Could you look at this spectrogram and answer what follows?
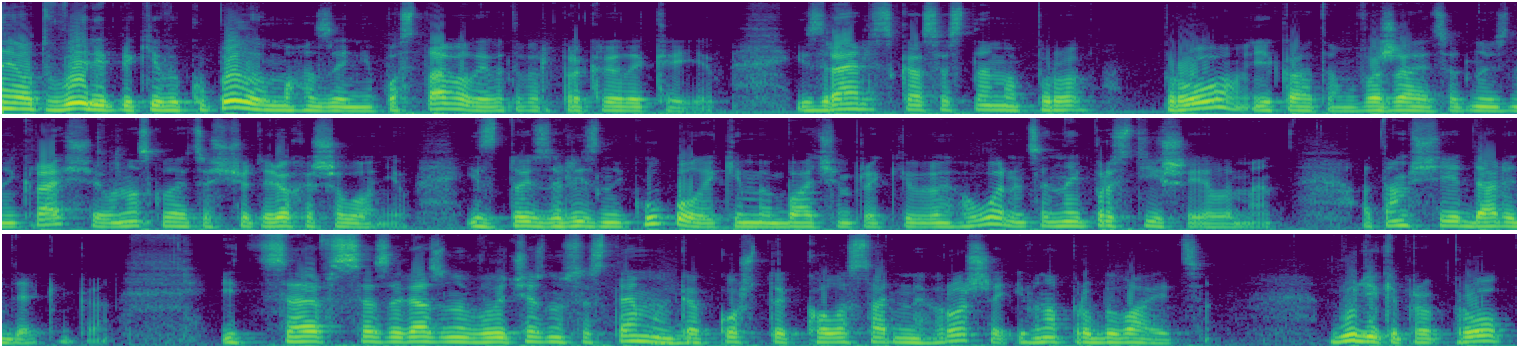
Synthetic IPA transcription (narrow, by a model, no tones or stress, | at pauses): ɛɔt̪ʋɪɾʲipjɐkijʋɪkʊpɪlˠɪwmɐɦɐzɪnʲipɔst̪ɑʋɪlˠɪʋɪt̪epɛrpɾekɾɪlˠɪkɪ̰jḭwizɾɑilʲsʲkɐsɪst̪ɛmɐpɾɔ | pɾɔjɐkɑt̪ɑmʋːɐʒɑjet͡sʲːɐɔd̪nɔizʲnɐjkɾɑʃt͡ʃɪjʋɔnɑskɐzɑjet͡sʲːɐʃt͡ʃɔt̪eɾʲɔxɪʃɐlˠɔ̰nʲḭwizt̪ɔjzɐlʲiznɪjkupʊlˠjɐkijmɪbɑt͡ʃɪmpɾɔjɐkʲʰijmɪɦɔʋɔɾɪmt̪sɛnɐjpɾɔsʲtʲijʃɪ̰jɛ̰lˠemɛ̰nt̪ɐt̪ɑmʃt͡ʃɛjɛd̪ɑlʲid̪ɛkʲilʲkɐ̰ | it̪sɛwsɛzɐʋʲjɑzɐnɔʋelˠɪt͡ʃɛznʊsɪst̪ɛmʊjɐkɑkɔʃt̪ʊjɛkɔlˠɔsɑlʲnɪxɦɾɔʃɪjʔiʋɔnɑpɾɔbɪʋɑjet͡sʲːɐ̥ | budʲjɐkʲipɾɔpɾɔ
